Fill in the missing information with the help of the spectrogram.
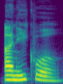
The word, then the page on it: unequal: ʌníːkwəl; アニィクオゥ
